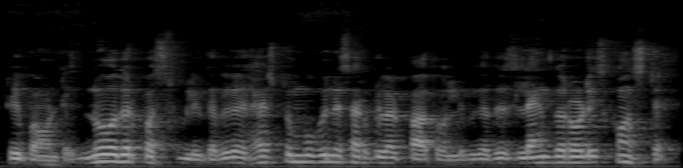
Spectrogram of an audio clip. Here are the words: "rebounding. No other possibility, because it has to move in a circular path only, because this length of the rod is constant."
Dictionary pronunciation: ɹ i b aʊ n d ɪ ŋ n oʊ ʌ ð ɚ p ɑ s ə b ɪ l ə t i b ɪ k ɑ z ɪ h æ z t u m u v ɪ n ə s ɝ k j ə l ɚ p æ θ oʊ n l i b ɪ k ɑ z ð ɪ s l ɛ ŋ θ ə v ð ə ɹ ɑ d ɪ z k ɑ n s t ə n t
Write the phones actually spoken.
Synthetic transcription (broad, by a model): ɹ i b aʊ n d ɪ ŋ n oʊ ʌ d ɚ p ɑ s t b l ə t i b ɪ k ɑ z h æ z t u m u v ɪ n ə s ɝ k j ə l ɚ p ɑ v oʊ l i b ɪ k ɑ z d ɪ s l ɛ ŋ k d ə ɹ ɑ d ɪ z k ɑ n s t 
